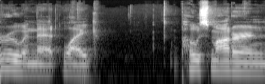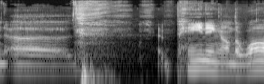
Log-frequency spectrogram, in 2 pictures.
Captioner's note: laughs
